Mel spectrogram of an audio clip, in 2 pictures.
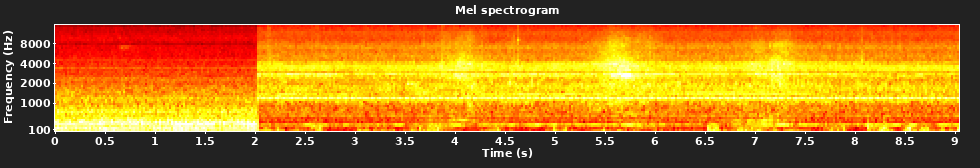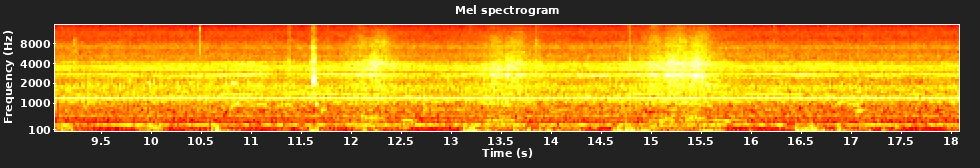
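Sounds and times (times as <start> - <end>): faint electrical hum and hiss: 0.0 - 18.0.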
